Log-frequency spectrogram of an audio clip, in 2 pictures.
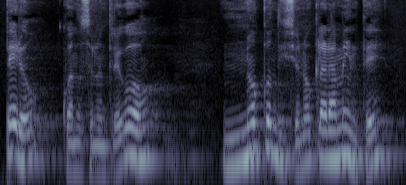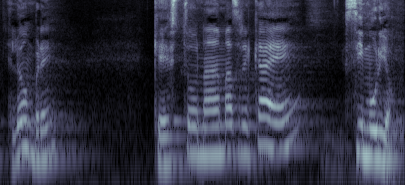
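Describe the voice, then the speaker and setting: A man, a rabbi, teaching a Talmud class, explaining the text in an animated way with emphatic highs and chanting the Aramaic passages. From Colombia.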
